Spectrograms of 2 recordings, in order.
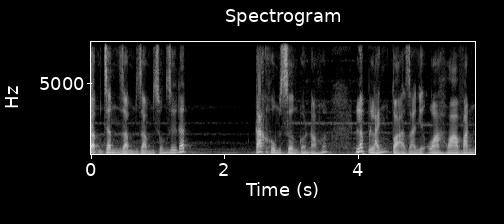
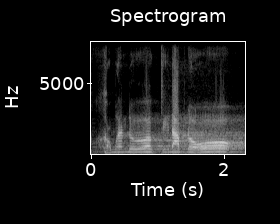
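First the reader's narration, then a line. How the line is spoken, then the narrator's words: Monstrous roar. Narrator (Vietnamese): Đại yêu cốt gầm lên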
